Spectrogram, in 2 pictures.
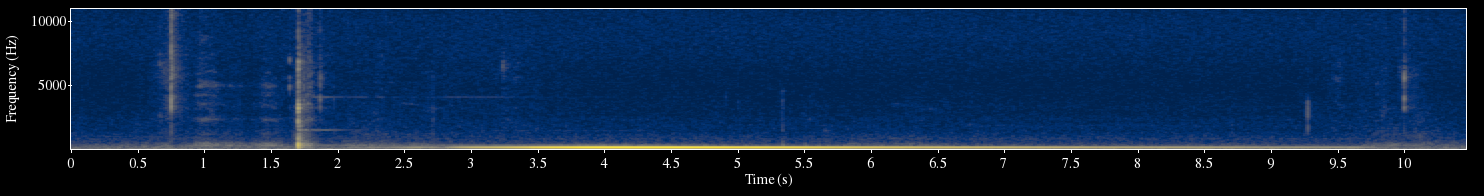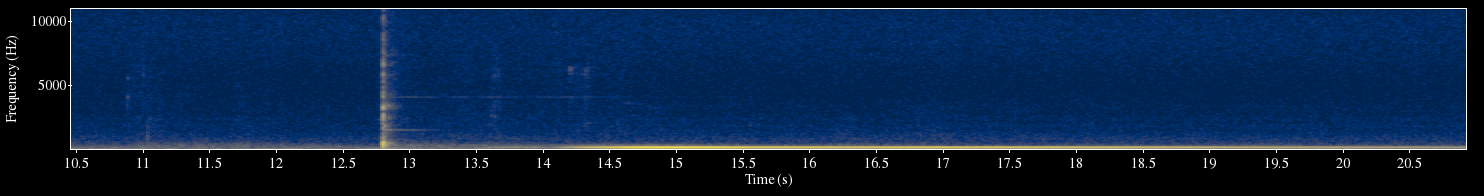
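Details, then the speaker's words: Hearing test with a low 128 Hz tuning fork in a simulated (roleplay) medical exam: two soft, steady low hums from the struck fork, each fading slowly over several seconds. "I have a few tuning Forks here we have a very low one this is 128 Hertz and you may or may not be able to hear it"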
